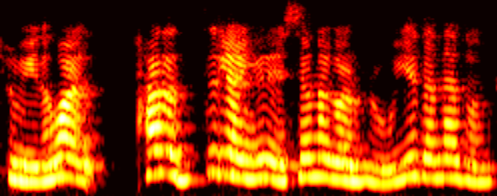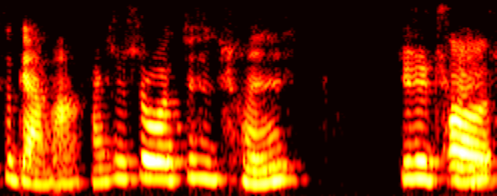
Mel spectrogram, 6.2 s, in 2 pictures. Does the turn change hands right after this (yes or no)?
yes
